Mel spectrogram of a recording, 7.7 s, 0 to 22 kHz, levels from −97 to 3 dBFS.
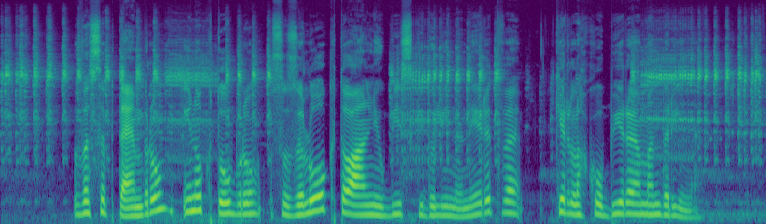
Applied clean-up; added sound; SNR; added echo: none; Bird vocalization, bird call, bird song; 12 dB; none.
